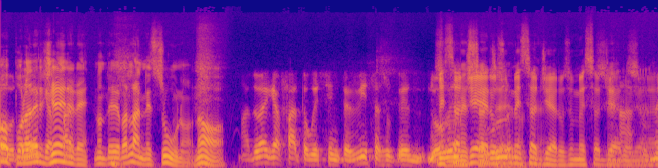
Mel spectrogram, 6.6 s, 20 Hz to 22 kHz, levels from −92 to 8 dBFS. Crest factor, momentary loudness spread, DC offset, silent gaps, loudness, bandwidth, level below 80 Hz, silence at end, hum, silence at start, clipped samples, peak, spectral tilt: 16 dB; 9 LU; under 0.1%; none; -17 LUFS; 16.5 kHz; -44 dBFS; 0 s; none; 0 s; under 0.1%; 0 dBFS; -5 dB/octave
